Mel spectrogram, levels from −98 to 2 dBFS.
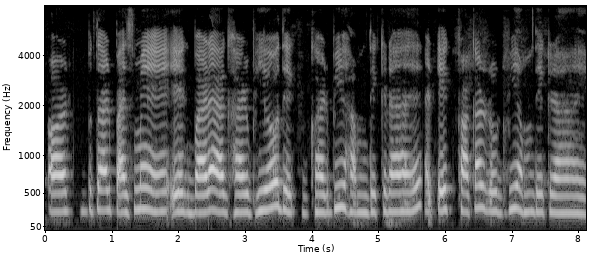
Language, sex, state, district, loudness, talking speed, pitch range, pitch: Hindi, female, Uttar Pradesh, Hamirpur, -23 LUFS, 155 wpm, 240-270 Hz, 250 Hz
